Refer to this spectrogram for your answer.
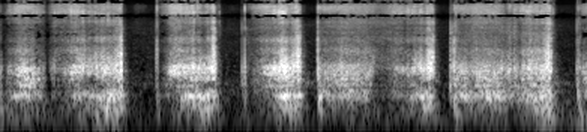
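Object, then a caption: Padded leather upholstery. Long pointed nails scratch across a flat, padded surface covered in cream grained leather or faux leather, making dry, rasping, zipper-like strokes. The strokes come in several bursts separated by brief silences.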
